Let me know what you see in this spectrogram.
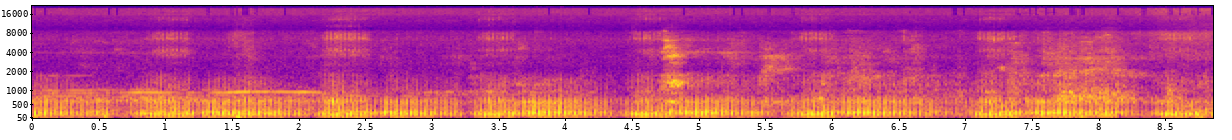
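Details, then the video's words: Garfield, a pet cat, snoring in relaxation and pleasure: a soft, low rumbling that swells and fades in steady breaths roughly every second, with a faint constant hum in the background. "Garfield's snoring usually sounds like a sense of relaxation and pleasure"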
